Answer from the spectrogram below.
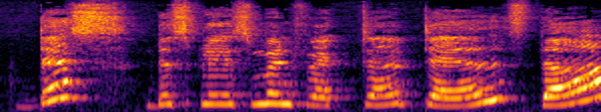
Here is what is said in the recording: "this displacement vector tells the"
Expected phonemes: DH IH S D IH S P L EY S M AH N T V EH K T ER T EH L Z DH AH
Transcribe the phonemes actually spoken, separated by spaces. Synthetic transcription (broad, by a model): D IH S D IH S P L EY S M AH N T F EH K T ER T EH L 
